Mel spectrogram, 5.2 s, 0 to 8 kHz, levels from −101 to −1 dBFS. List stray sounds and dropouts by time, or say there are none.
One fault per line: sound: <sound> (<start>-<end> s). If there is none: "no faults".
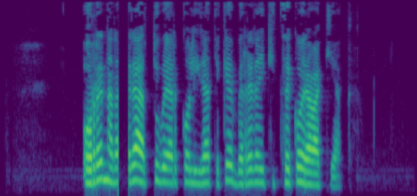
sound: dropout (1.5-1.6 s)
